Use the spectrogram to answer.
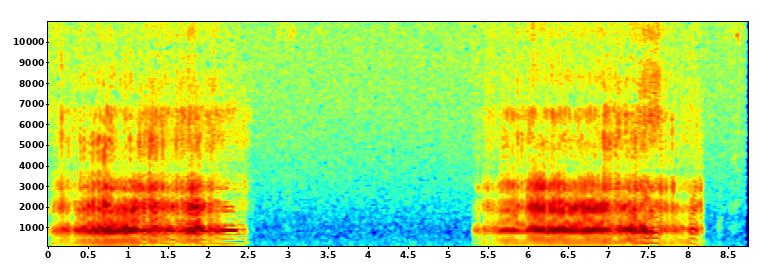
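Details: Lulu snoring heavily while down with a cold and an ear infection, on the mend; extreme snoring.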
